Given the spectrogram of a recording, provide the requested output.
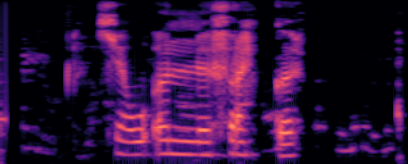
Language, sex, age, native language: Icelandic, female, 8, Icelandic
